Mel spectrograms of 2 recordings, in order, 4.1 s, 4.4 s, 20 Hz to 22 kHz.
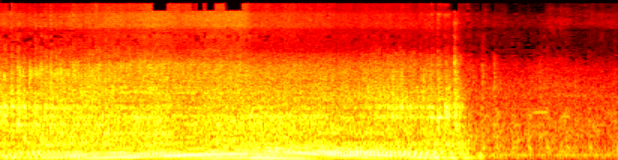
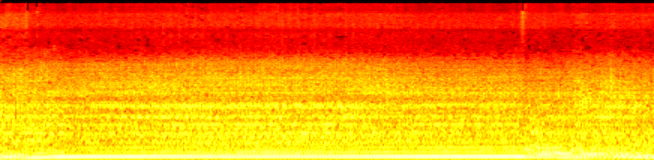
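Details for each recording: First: Niftylift HR17 SP50 Kubota diesel, cold day, after glow preheat and fixing low supply voltage (12.6 V feed): cranks, catches and revs unevenly about three seconds then cuts out dead; control board suspected. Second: Kubota diesel in a Niftylift HR17 SP50, running with its shorted engine-speed solenoid disconnected (fault traced to a corroded fuse holder and fuse, plus a damaged board), holds a steady, deep, even idle with no misses, then eases off; normal idle.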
